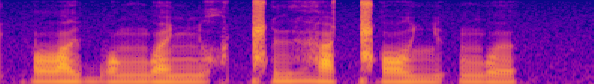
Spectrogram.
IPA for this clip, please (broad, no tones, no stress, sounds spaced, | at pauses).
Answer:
lˠ i b ɔ ŋʷ a ɲ ɔ x ǁ ɨ ɦ a ǁ ɔ ʎ ə ʔ ŋʷ ə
